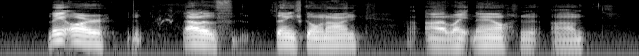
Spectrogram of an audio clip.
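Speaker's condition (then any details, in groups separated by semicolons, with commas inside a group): Cerebral palsy; congenital, no known medical cause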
